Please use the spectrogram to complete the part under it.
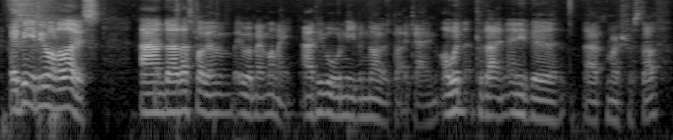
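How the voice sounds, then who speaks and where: Blunt guy on a podcast arguing his opinions casually, kinda dismissive, average pitch. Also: racing, a bit bright. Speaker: podcast co-host.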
